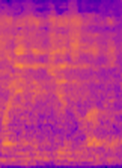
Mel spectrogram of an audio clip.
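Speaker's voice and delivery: loud, high laughing question. Real, not acted. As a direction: laugh while asking it.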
